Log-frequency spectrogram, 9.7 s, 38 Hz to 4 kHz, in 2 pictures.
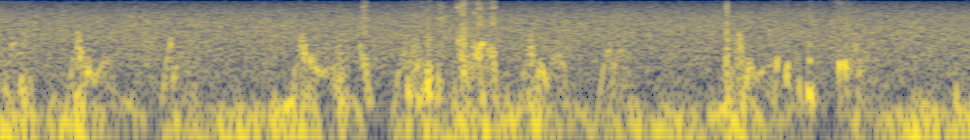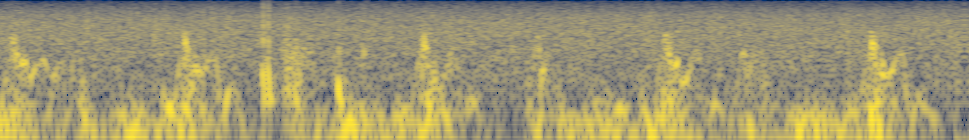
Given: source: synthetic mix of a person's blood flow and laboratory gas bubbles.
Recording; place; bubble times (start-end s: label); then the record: Doppler ultrasound of blood flow; precordium
0.01-0.21 s: bubbles
1.69-1.79 s: bubbles
1.81-1.90 s: bubbles
2.02-2.54 s: bubbles
3.62-3.72 s: bubbles
3.87-4.13 s: bubbles
4.19-4.32 s: bubbles
6.16-6.41 s: bubbles
6.51-6.62 s: bubbles
6.67-6.73 s: bubbles
From the record:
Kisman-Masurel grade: 233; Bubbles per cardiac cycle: several, 3 to 8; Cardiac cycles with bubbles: 50 to 99%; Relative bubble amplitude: loud (0.450 to 0.775); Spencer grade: 3 (all of the cardiac periods contain showers or single bubble signals, but not dominating or overriding the cardiac motion signals); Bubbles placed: only in the low amplitude regions of the cardiac cycle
